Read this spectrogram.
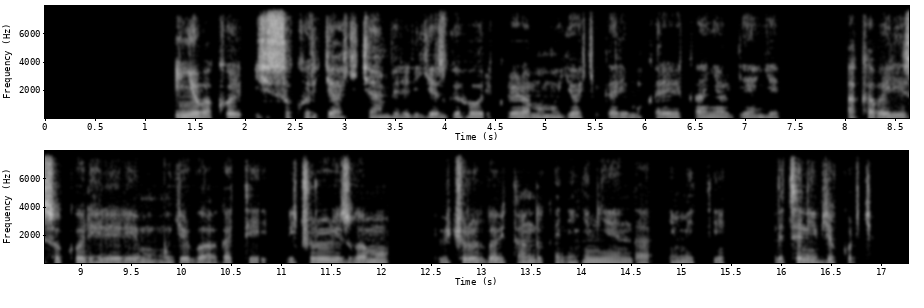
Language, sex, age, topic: Kinyarwanda, male, 25-35, finance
